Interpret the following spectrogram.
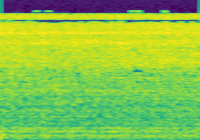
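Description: Steady sizzling hiss of beef and shrimp frying in a hot pan.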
